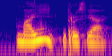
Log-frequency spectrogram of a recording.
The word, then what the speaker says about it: мои: Ja, мои друзья. Hier ist die Betonung auf i, weil moi heißt ähm, mein, aber mm, wenn, wenn jemand männlich ist, äh, moi Druck würde moi mhm.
